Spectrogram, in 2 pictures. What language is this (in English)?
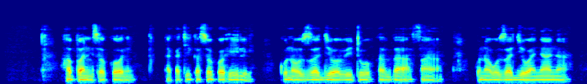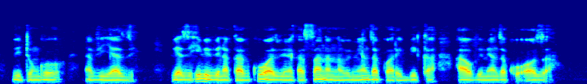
Swahili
